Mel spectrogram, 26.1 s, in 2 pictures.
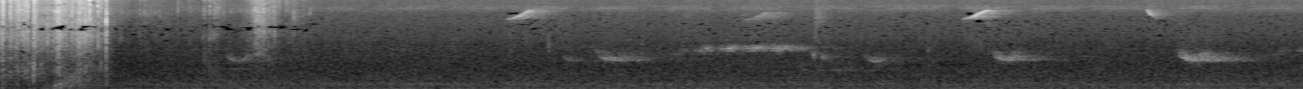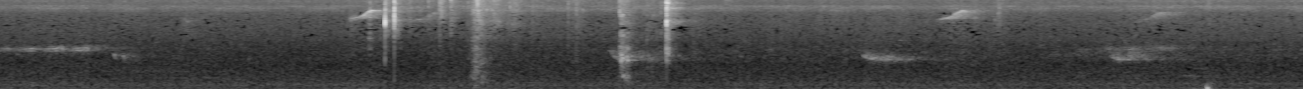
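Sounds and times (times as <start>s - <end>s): birds high rising whistles: 5.1s - 9.0s, 11.5s - 14.4s.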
